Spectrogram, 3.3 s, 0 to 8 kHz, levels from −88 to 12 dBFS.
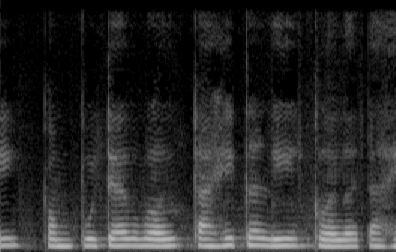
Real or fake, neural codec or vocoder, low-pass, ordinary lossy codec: fake; codec, 16 kHz, 1 kbps, FunCodec, trained on LibriTTS, 50 frames a second; none; none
